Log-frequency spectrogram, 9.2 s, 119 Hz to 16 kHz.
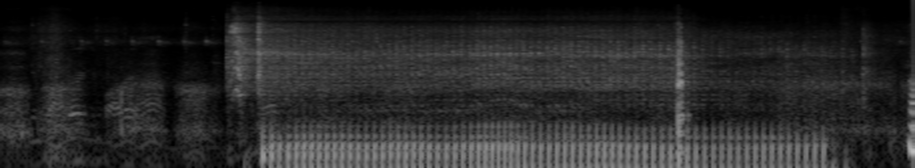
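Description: A Honda CRF300L motorcycle engine starts with a sharp catch and settles into a loud, steady, close thumping idle, then cuts off; people talk briefly before it starts.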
